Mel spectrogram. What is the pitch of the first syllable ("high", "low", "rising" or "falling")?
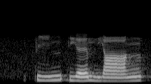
rising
